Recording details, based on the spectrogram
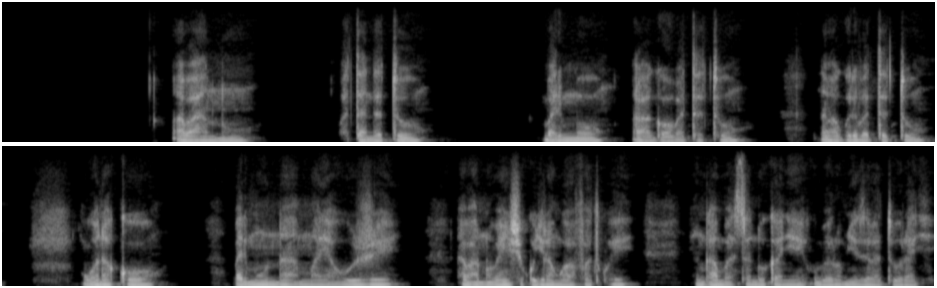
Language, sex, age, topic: Kinyarwanda, male, 18-24, health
